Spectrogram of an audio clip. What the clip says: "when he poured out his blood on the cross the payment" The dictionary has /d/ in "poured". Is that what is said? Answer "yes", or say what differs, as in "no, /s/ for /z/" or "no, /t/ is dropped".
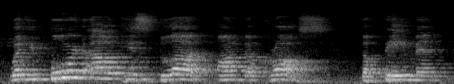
yes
